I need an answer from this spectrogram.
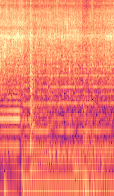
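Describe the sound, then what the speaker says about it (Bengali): Hilsa fish with heads on frying in hot mustard oil, a steady loud sizzle that fills the whole moment, one brief dip early on, no voices. "তা আমি আজকে মুড়োগুলো আছে বলে একটু ভালো করেই ভাজছি।"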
